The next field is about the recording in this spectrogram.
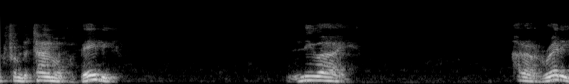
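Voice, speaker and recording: At a fairly slow pace, the speaker leaves long, frequent pauses. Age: 60s. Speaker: religious teacher. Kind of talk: sermon. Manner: halting.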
